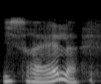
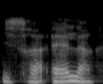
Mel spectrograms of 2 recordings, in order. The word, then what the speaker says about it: ישראל: toujours de la droite c'est un aleph et ne se prononcent pas donc c'est une consonne qui nous soutient simplement la voyelle donc ça peut être à et y au ça peut être beaucoup de choses et on ne l'entend pas la deuxième lettre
